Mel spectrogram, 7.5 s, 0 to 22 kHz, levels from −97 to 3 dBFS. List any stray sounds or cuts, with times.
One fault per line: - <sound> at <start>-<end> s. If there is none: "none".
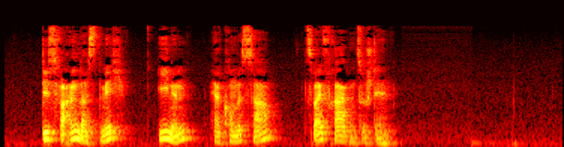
none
